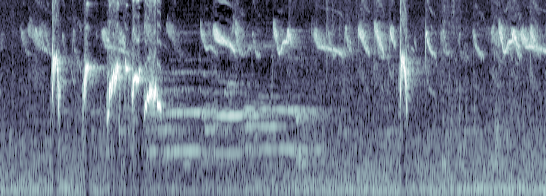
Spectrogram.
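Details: Red-whiskered bulbul song, played to lure birds or excite them into singing: a burst of rich, warbling whistled phrases early on, a lone phrase near four seconds, and many thin high chirps running throughout.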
